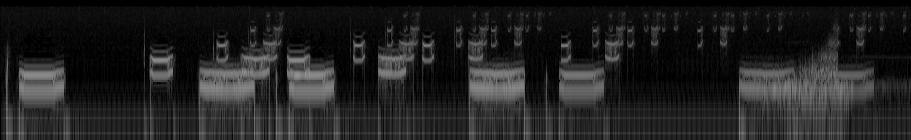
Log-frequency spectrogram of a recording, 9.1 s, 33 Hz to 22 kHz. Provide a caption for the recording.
An Electribe EA1 playing some notes through a Nord Modular and other effects.
nord, noise, glitch, digital, synth, modular, electribe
